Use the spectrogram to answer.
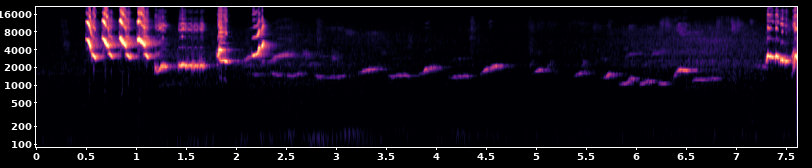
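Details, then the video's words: Orange-headed thrush song used as a lure to stir birds into fighting form: loud harsh, buzzy burst with high whistles, then a quiet run of short slurred whistled notes. "Pancingan SUara ANIS MERAH Pembangkit Figther Burung"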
